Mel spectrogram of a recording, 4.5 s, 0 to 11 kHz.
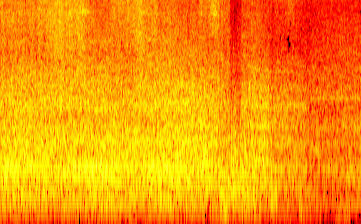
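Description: JR Shikoku 8000 series electric express train passing close at speed: a dense, loud rush of wheels and cars on the rails. About three seconds in the sound drops to a quieter, more distant train.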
